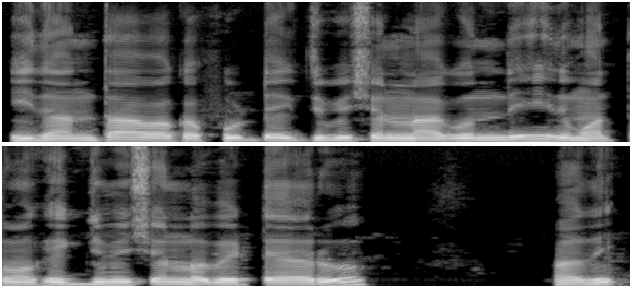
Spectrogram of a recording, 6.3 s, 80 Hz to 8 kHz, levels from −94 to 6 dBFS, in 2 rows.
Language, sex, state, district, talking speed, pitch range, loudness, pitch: Telugu, male, Andhra Pradesh, Guntur, 105 wpm, 115-125 Hz, -15 LUFS, 120 Hz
